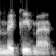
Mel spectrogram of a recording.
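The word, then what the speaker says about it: MICIMATT: what I call the Mickey Matt. Let me just reiterate that. This is in the dictionary now. The Mickey Mat rhymes with the Mickey Mouse a little bit so you can remember Mickey Matt.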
